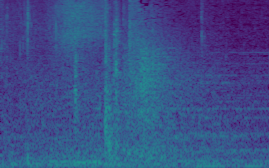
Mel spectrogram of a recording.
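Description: Heavy metal doors slide shut with a whoosh.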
